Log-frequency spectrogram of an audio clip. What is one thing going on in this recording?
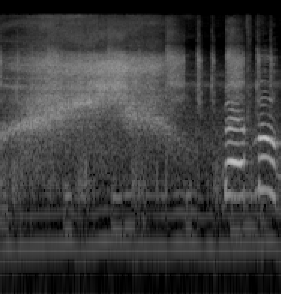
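A jet engine roars past.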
